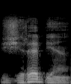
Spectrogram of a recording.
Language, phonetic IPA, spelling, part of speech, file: Polish, [ˈʑrɛbʲjɛ], źrebię, noun / verb, Pl-źrebię.ogg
